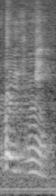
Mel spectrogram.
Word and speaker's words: возьми: The stress falls on the second syllable. That's why we pronounce the first, the letter O. We pronounce A. Возьми, возьми. Don't say возьми because you will have a strong accent. Okay, возьми. When non-stress position O pronounced as A.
